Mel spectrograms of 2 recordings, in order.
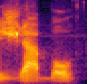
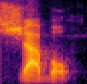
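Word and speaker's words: jabot: French word, it' be jabu. Jabu. Okay. The uh T is not pronounced. And then uh the J has more of the sound.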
